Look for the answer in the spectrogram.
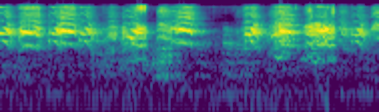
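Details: Lory parrot calling with a steady run of harsh, rasping squawks, each burst roughly half a second long and repeated without pause, high-pitched and loud.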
